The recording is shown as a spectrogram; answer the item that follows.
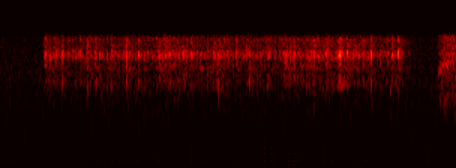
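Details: Underwater recording of snapping shrimp, a big contributor to background sound in tropical waters: a dense, continuous crackle, like frying fat or twigs breaking.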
